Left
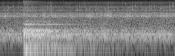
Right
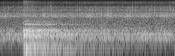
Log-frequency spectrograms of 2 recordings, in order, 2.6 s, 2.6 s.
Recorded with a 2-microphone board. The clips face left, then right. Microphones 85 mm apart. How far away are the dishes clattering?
About 0.7 m.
